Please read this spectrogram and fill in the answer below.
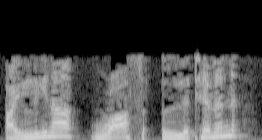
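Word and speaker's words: Ileana Ros-Lehtinen: Elena Rose Latinen from Florida. I'm sure I didn't pronounce that right. It's Elena Ross Latinen from Florida.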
